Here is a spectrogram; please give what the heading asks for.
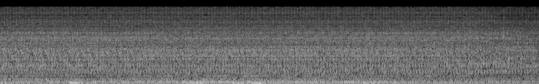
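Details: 2016 Kia Forte5 2.0L after replacing the leaking oil pressure sensor that lit the oil light at idle: smooth, even idle with a steady low hum and no knocks, ticks or misses, and the oil light is off; normal idle.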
